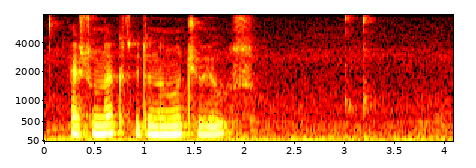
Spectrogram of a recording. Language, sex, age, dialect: Faroese, female, 15-35, Norðurstreymoy/Eysturoy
